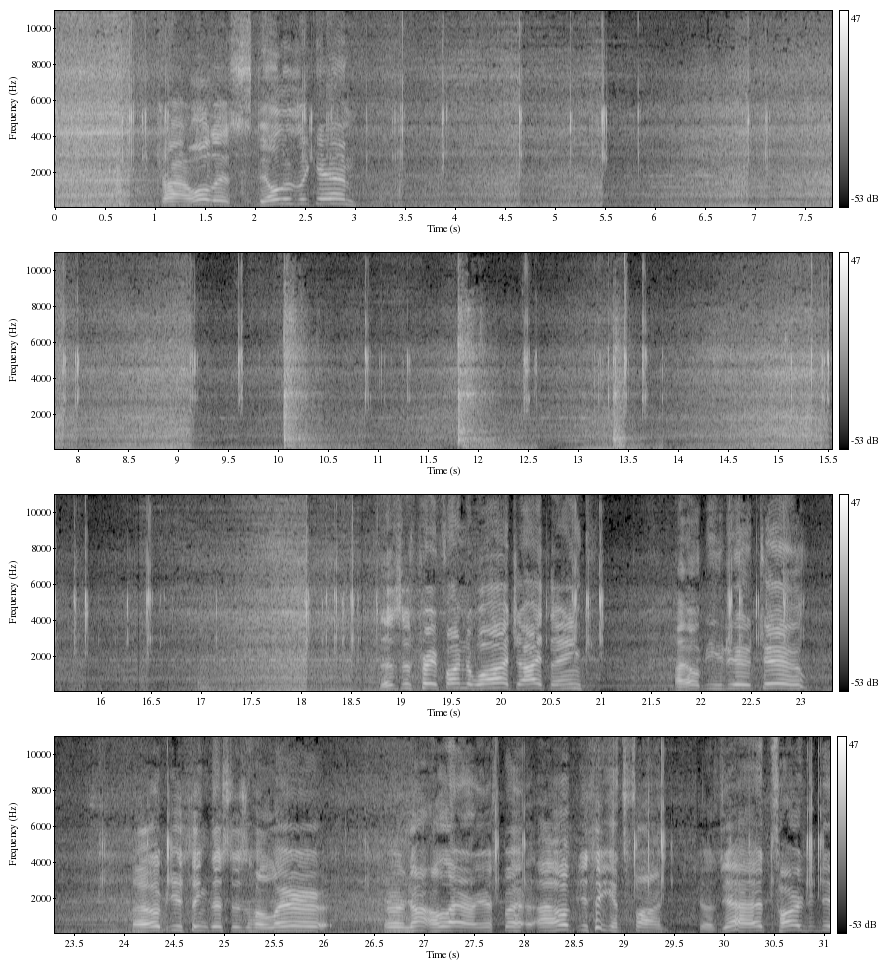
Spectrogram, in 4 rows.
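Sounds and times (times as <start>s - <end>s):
diesel engine drone: 0.0s - 31.0s
sharp clicks: 2.4s - 4.0s, 4.6s - 6.0s, 6.8s - 8.2s, 9.1s - 14.0s, 15.1s - 17.3s, 18.0s - 19.0s, 20.1s - 21.1s, 22.2s - 23.0s, 27.4s - 29.6s, 30.5s - 31.0s.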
